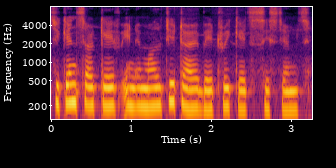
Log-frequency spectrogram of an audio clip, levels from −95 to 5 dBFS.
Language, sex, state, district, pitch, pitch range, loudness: English, female, Arunachal Pradesh, Lower Dibang Valley, 195 Hz, 175-200 Hz, -14 LUFS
